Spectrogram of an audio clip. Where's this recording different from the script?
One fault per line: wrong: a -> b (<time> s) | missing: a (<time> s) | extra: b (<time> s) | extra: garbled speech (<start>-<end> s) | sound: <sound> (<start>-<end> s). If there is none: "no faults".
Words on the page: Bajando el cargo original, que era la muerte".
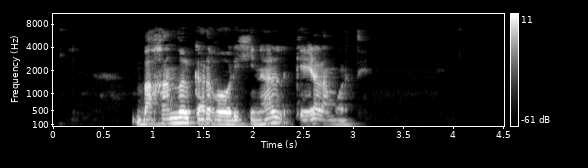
no faults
